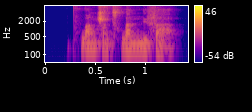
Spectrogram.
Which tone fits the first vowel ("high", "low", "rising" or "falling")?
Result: high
